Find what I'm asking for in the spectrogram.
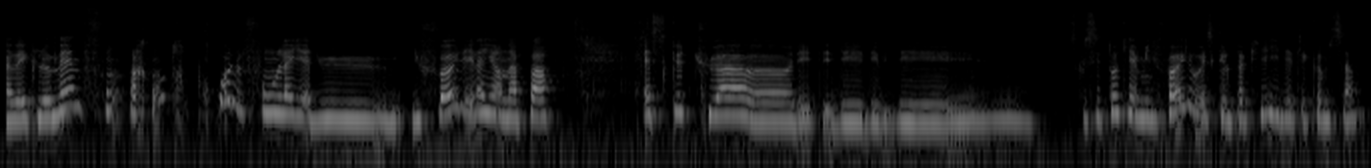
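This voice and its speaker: A woman's voice: on the high side, a little fast, creaky. A tired woman hosting a casual craft chat, playful and self-mocking as she opens mail. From France. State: tired, voice going. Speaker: craft channel host.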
